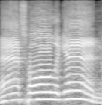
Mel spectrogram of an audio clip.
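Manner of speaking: exasperated outburst, loud, slow and high.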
